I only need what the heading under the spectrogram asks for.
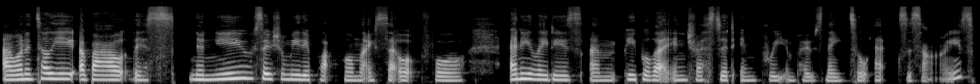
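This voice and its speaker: A woman, a fitness instructor, chatting upbeat and slightly croaky on a live stream, laughing often. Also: mid-range voice, a little mellow, no room sound, clean studio sound. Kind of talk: live-stream chat with viewers. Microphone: new clip-on microphone.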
